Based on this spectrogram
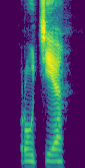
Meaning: nominative/accusative plural of прут (prut)
- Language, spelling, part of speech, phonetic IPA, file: Russian, прутья, noun, [ˈprutʲjə], Ru-прутья.ogg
